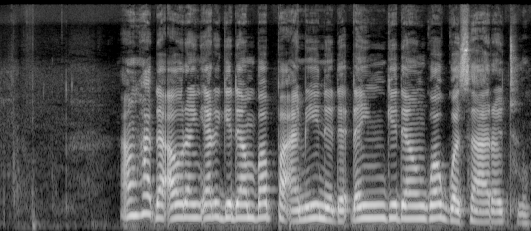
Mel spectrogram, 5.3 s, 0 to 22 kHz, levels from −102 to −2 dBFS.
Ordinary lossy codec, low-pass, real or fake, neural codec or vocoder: none; none; real; none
